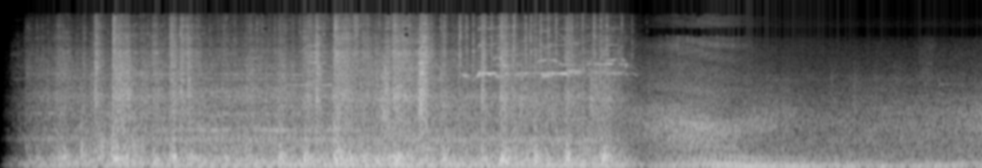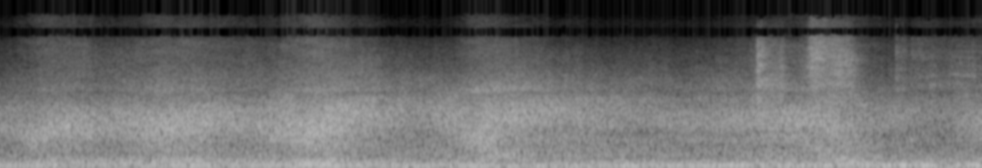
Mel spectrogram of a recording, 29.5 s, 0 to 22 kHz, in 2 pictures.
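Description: Canadian Pacific GP20C-ECO diesel locomotives and freight cars passing close at speed: a loud rumble with rapid wheel clicks over the rail joints and a brief high wheel squeal near the end of the pass. After a sudden change about nine seconds in, a quieter, steady rush of road traffic with slow swells.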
